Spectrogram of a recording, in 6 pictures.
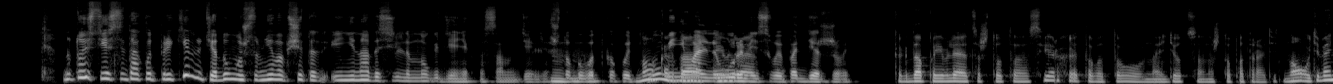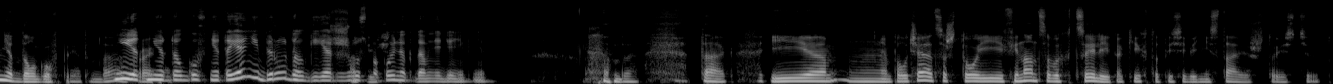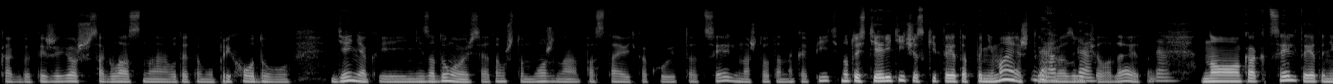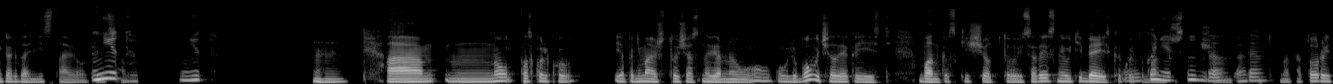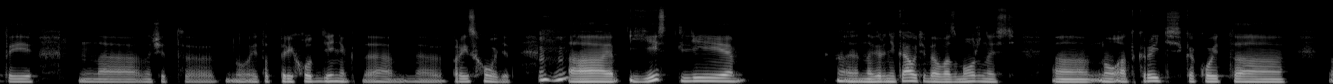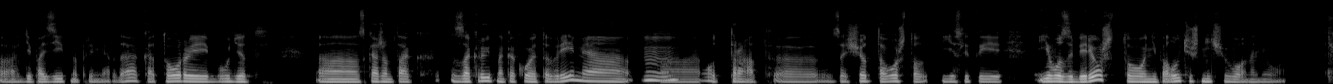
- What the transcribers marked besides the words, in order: chuckle; tapping
- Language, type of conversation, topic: Russian, advice, Как не тратить больше денег, когда доход растёт?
